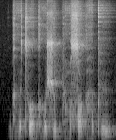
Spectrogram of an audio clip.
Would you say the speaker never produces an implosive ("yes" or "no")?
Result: yes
